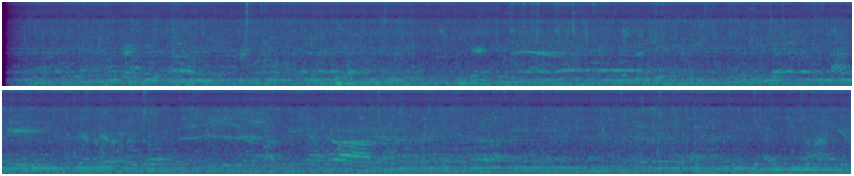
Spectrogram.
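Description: Children call out and chatter nearby, outdoors.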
